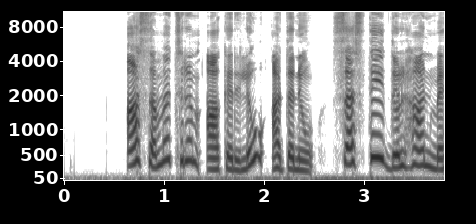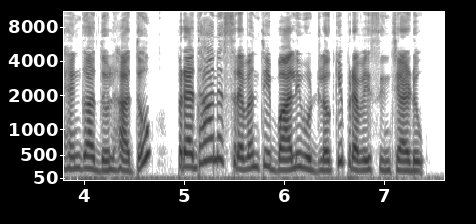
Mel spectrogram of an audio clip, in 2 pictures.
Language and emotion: Telugu, neutral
